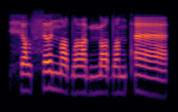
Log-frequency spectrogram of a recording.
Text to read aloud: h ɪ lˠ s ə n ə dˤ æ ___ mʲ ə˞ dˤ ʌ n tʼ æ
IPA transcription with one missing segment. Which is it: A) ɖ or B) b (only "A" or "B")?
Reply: B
